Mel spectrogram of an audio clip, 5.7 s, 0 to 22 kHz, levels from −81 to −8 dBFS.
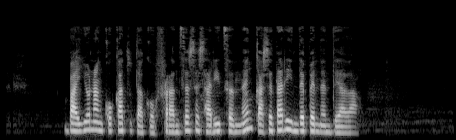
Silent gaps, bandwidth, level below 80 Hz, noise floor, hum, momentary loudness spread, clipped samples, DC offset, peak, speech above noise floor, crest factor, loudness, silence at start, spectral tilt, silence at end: none; 11.5 kHz; -76 dBFS; -70 dBFS; none; 7 LU; under 0.1%; under 0.1%; -4 dBFS; 44 dB; 24 dB; -26 LUFS; 0.8 s; -5.5 dB/octave; 1.25 s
